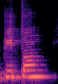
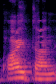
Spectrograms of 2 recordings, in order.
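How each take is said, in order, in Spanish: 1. La palabra se dice con sonidos al estilo español. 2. La palabra se dice con sonidos al estilo inglés. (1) "usted va a decepcionar totalmente a la persona" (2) "la palabra es Python o Python en inglés"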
